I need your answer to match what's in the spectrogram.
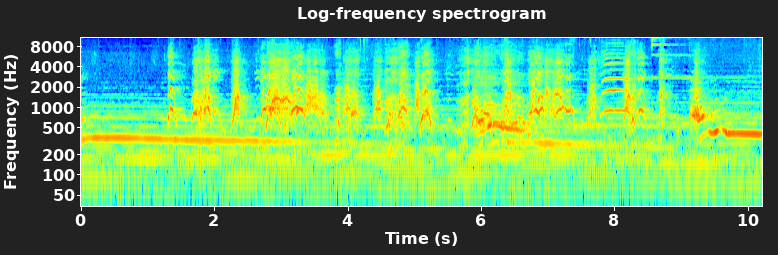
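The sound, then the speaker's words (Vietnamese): Several dogs bark and yelp in rapid, overlapping bursts over a steady low drone, with drawn-out whining howls rising near the end. “Chỗ hàng ba trước cổng, đám đàn bà nhiều chuyện lúc sáng đang quỳ bằng hai đầu gối, ngửa cổ lên trời sủa như loài chó.”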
